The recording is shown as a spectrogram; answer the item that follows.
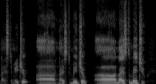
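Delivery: swooping, formal, sing-song delivery.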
